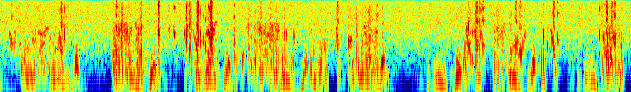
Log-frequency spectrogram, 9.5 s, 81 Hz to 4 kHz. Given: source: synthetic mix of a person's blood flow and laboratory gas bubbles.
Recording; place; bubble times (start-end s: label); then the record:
Doppler ultrasound of blood flow; precordium
0.11-1.06 s: bubbles
1.65-2.23 s: bubbles
2.34-2.43 s: bubbles
2.51-2.65 s: bubbles
2.74-3.28 s: bubbles
3.48-4.44 s: bubbles
4.62-4.93 s: bubbles
5.02-5.13 s: bubbles
5.19-5.70 s: bubbles
6.92-7.29 s: bubbles
7.38-7.90 s: bubbles
8.08-8.40 s: bubbles
8.95-9.38 s: bubbles
From the record:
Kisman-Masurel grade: 332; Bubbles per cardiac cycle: rolling drumbeat, 9 or more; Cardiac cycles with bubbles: 50 to 99%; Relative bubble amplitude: moderate (0.250 to 0.450); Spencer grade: 3 (all of the cardiac periods contain showers or single bubble signals, but not dominating or overriding the cardiac motion signals); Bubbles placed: only in the low amplitude regions of the cardiac cycle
